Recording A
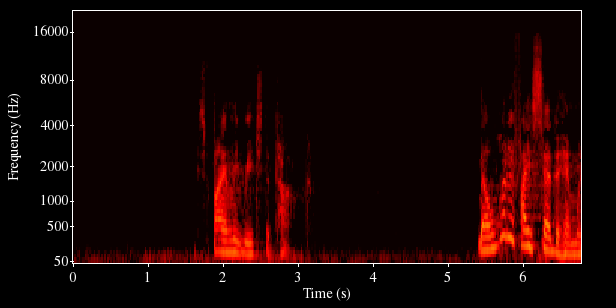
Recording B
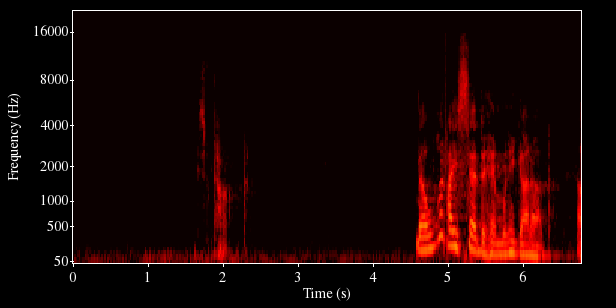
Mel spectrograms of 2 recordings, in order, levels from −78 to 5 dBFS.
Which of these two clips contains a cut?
B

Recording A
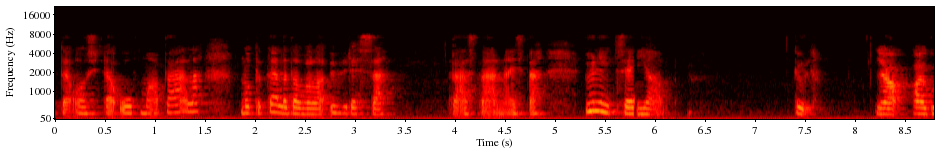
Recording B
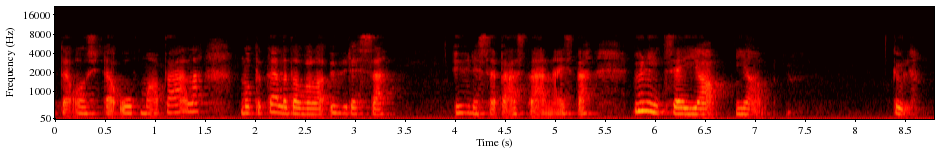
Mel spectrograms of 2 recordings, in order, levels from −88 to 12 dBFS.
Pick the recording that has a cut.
A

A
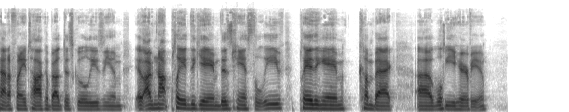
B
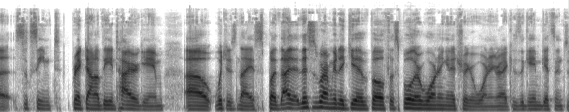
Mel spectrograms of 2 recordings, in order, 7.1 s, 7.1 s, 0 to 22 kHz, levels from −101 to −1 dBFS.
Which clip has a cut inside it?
A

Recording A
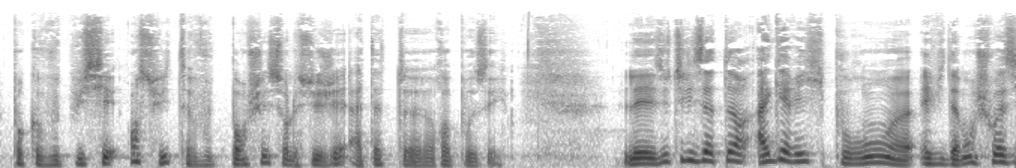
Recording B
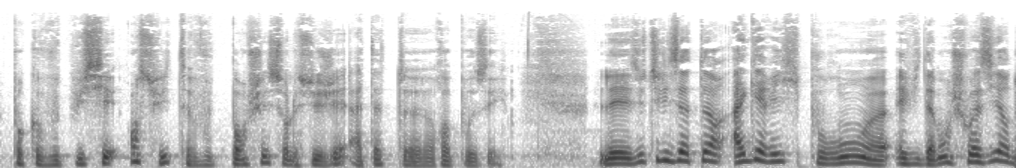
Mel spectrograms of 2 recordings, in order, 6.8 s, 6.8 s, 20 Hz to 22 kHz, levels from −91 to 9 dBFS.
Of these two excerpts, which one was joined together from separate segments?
B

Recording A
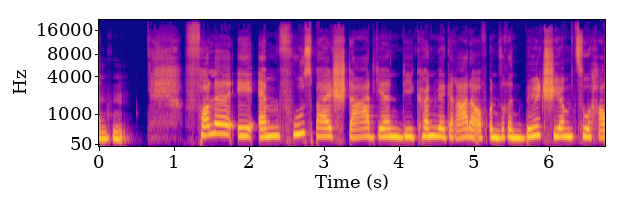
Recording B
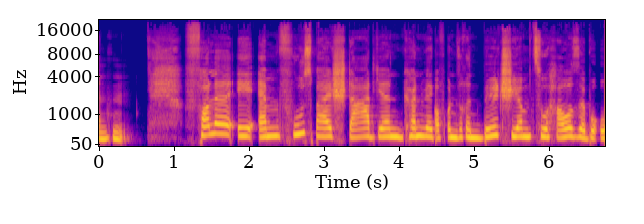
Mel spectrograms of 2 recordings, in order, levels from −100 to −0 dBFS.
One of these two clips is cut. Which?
B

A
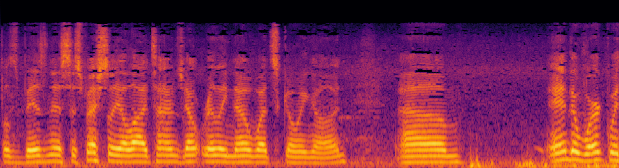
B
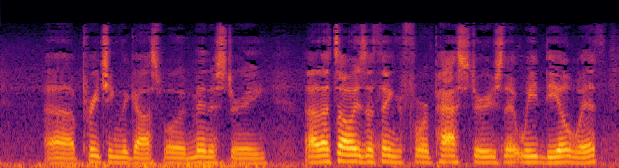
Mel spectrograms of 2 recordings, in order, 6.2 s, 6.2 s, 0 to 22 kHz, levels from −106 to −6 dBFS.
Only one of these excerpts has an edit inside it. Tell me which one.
A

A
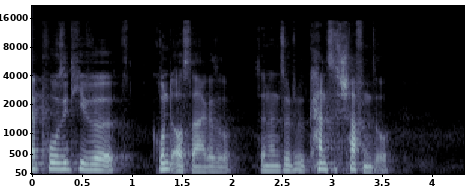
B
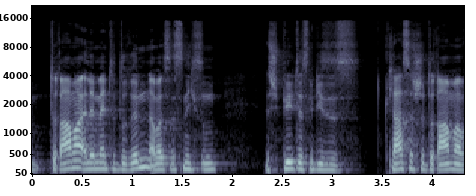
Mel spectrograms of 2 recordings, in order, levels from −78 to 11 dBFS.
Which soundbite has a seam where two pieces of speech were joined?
B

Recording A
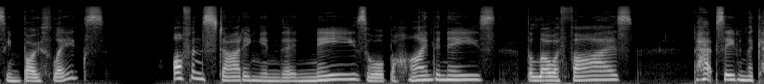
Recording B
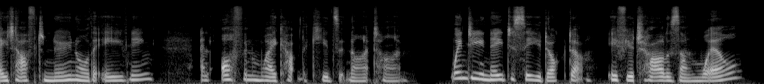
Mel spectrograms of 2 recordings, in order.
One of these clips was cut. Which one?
B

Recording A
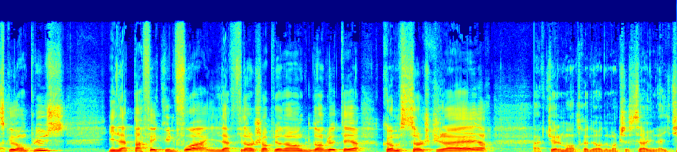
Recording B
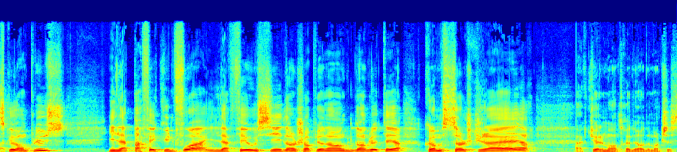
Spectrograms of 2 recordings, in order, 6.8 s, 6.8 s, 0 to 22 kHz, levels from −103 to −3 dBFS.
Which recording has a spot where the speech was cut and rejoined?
A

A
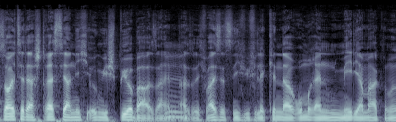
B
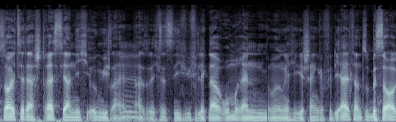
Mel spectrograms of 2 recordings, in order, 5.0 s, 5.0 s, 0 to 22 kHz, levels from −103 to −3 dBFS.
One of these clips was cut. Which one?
B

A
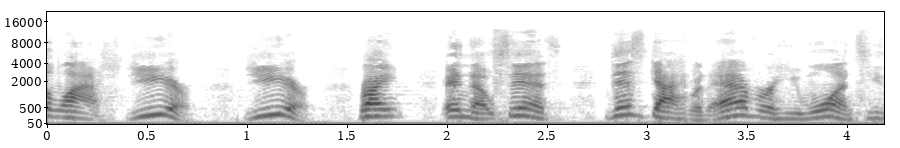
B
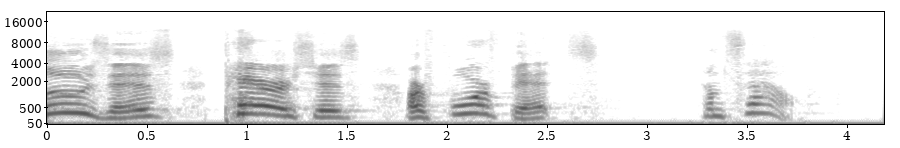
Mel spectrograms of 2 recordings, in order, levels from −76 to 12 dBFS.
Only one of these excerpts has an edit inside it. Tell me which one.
A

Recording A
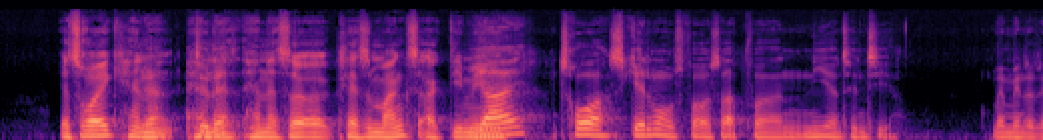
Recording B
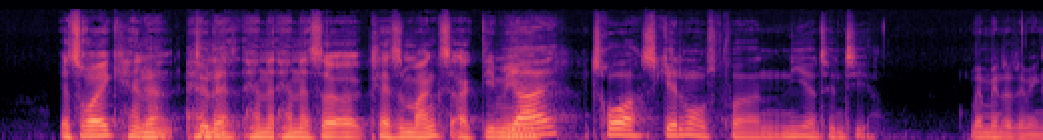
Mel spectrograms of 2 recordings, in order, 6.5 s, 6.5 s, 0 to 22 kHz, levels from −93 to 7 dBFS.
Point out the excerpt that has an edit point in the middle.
B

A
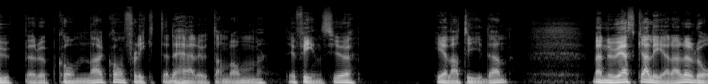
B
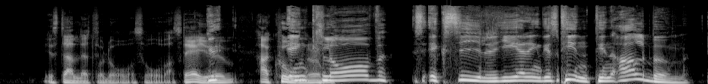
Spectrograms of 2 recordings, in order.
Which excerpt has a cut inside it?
B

